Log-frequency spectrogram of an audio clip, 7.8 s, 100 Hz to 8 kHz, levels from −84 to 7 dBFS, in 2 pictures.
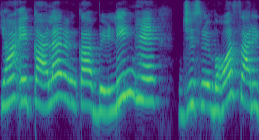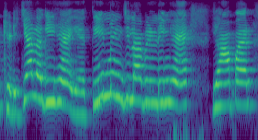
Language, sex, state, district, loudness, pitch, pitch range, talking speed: Hindi, female, Bihar, Araria, -18 LUFS, 315 Hz, 295-350 Hz, 160 wpm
